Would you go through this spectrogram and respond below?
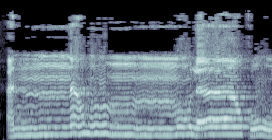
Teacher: مرکھڑا زبر ہے 1 سیکنڈ لام کو کھینچیں گے انہم ملاقو واو مدہ 1 سیکنڈ آپ نے قاف کو کھینچنا ہے اور قاف کو موٹا کر کے پڑھیں گے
